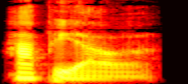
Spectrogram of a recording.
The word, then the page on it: happy hour: British English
